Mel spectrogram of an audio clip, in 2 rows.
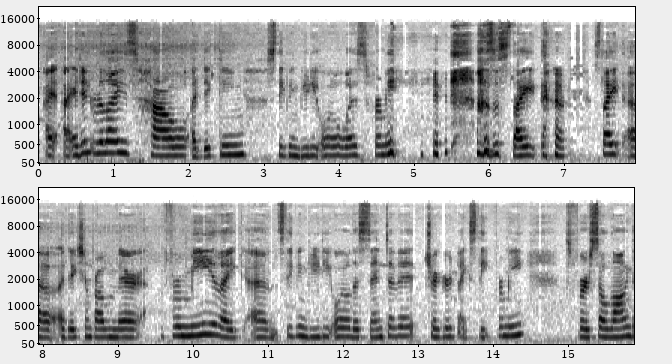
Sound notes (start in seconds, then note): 4.8 laughs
